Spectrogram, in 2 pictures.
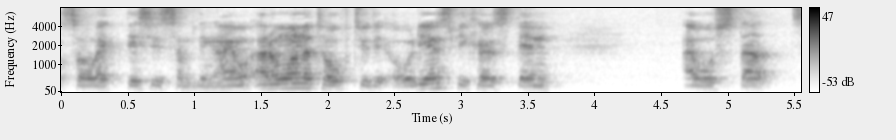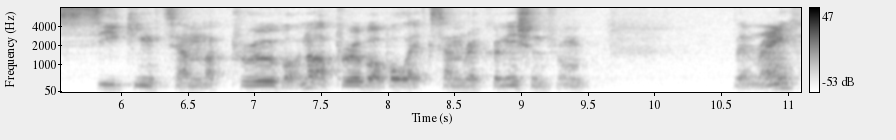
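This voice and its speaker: A man is speaking. His pace is moderate. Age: 20s. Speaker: vlogger. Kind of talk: casual monologue. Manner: halting.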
